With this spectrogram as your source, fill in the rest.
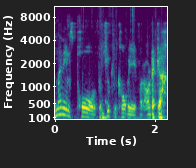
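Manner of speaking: best-attempt put-on Scottish accent. Showing a best scottish accent: put-on scottish accent. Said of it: "my best, uh, Scottish accent".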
